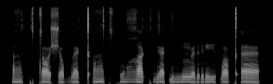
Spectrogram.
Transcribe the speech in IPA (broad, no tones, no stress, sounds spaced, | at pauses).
a̤ k t ɒ ʃ ɒ b æ kʼ a̤ t͡sʼ ṳ ʁ a k ɡ æ ɠ ṳ ŋ œ r i ɓ ɒ kʼ æ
